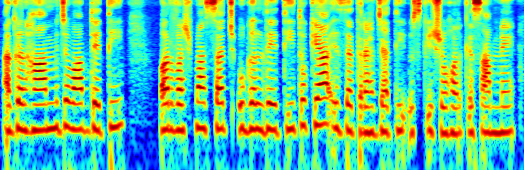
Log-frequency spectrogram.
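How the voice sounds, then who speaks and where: Woman narrating a novel, higher voice. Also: level tone, moderate pace, darkish tone, no echo, clean studio sound. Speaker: novel reader. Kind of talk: audiobook narration.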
